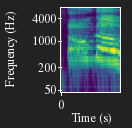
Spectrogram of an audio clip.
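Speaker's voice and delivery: high, drawn-out wail of dismay; mock dismay. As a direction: stretch out a high "oh no" in play-horror. Mock dismay while retelling the scene.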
